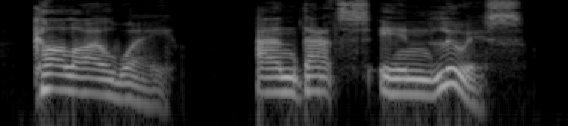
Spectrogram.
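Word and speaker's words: Carlisle: and your address 45 carile way could you spell carile for me sorry it's c a r l i s l e you don't pronounce the S carile way and that's in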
